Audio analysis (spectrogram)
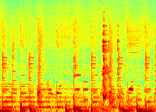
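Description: Marinated chicken roasts in masala over low heat while a spoon stirs it against the pan, giving repeated scraping knocks and clinks over a continuous sizzle.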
